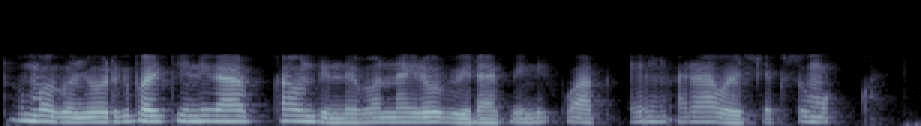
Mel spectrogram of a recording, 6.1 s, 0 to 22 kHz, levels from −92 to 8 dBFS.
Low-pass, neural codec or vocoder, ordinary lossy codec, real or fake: 3.6 kHz; none; none; real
